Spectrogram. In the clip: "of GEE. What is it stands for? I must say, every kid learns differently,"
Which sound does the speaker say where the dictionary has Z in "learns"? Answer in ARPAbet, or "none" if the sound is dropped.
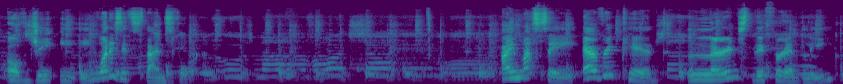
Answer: S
